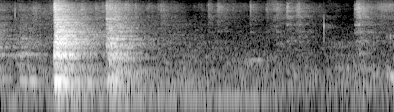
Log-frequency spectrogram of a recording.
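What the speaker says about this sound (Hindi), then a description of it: "अभी बर्तन धोने हैं और किचन की सफाई करनी है" Dishes, pots and cutlery clink in a home kitchen, with two quick, close knocks of metal and crockery followed by quieter rattling and faint background noise.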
